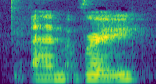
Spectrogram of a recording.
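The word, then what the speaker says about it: Roo: It's like he is literally Rue, and it's spelt so simply too.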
